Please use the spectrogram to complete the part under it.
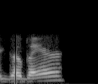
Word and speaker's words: Gobert: Gobert, Rudy Gobert, is that, I believe that's his name.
